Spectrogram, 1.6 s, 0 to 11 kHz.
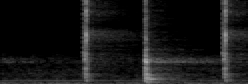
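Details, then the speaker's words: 1981 Lectra Motors Lectra 2+2 electric car (Datsun 310/Pulsar body), junkyard find unused about 20 years; controller jumpered on, 50 V supplied, throttle moved: sharp dry relay clicks up front, no motor hum, motor not turning; no LEDs, so unclear whether the controller works. "okay i'm hearing something click up here"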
